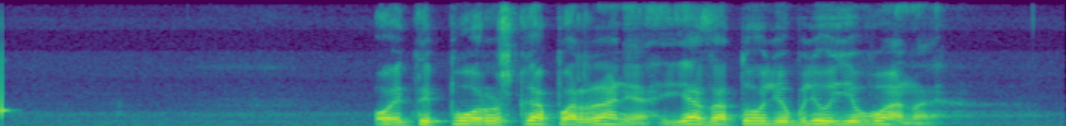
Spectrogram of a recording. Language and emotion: Russian, positive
